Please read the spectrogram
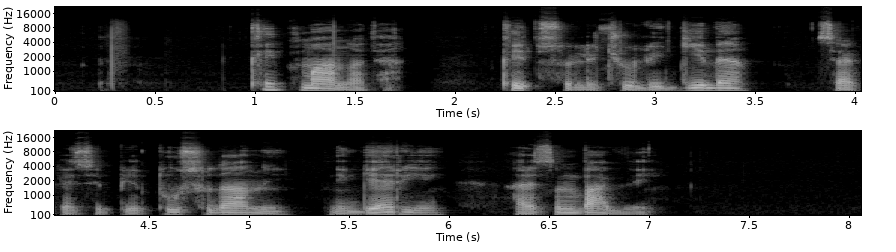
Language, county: Lithuanian, Kaunas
